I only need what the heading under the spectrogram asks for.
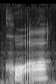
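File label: "kuo3", Mandarin Chinese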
